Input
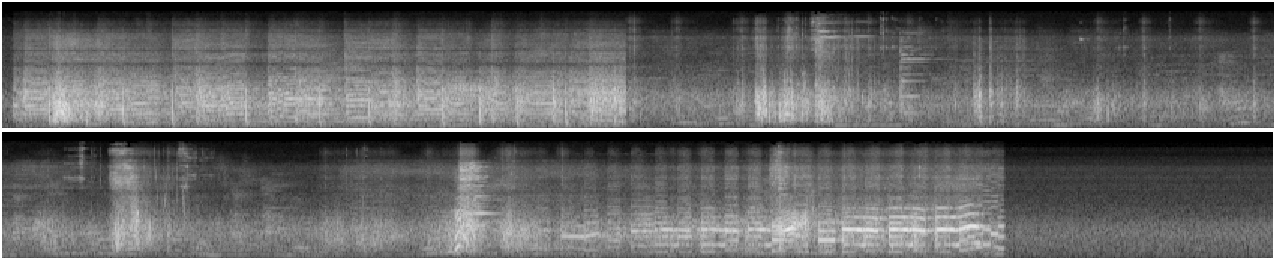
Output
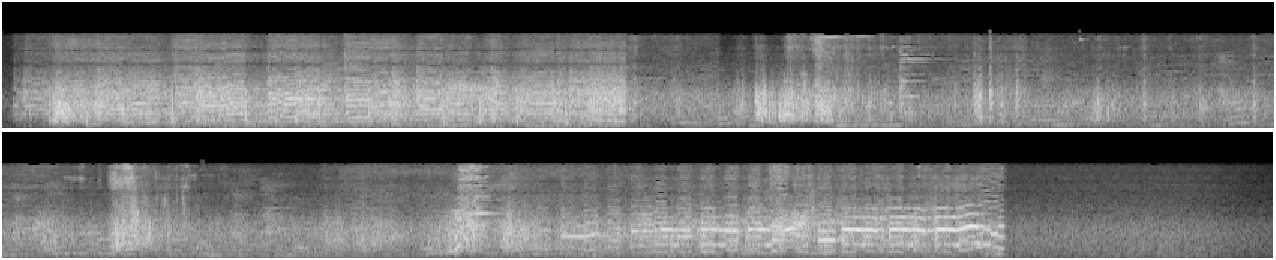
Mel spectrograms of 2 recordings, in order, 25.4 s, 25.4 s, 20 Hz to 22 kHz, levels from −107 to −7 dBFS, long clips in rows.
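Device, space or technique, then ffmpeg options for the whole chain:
low-bitrate web radio: -filter_complex "[0:a]asettb=1/sr,asplit=3[link_01][link_02][link_03];[link_01]atrim=end=7.174[link_04];[link_02]atrim=start=7.17:end=7.85,asetpts=PTS-STARTPTS,afade=type=in:duration=0.004:curve=qsin,afade=type=out:start_time=0.676:duration=0.004:curve=qsin,lowpass=frequency=1600:poles=1[link_05];[link_03]atrim=start=7.846[link_06];[link_04][link_05]acrossfade=duration=0.004:curve1=hsin:curve2=qsin[link_07];[link_07][link_06]acrossfade=duration=0.004:curve1=qsin:curve2=hsin,dynaudnorm=framelen=140:gausssize=11:maxgain=10.5dB,alimiter=limit=-10.5dB:level=0:latency=1:release=44,volume=-3.5dB" -ar 32000 -c:a aac -b:a 24k

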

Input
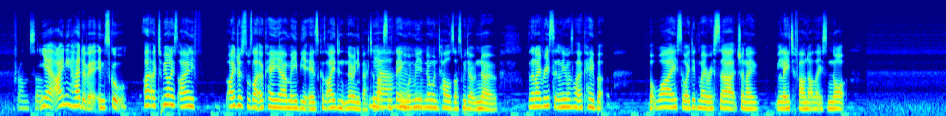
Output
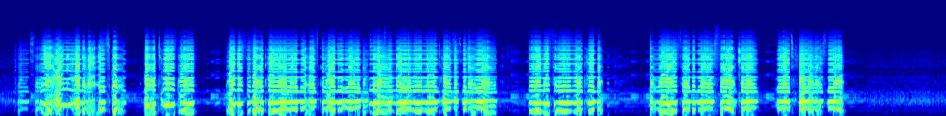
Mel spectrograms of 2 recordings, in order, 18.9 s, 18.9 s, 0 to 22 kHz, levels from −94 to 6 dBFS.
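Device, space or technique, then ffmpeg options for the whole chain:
ring modulator pedal into a guitar cabinet: -af "aeval=exprs='val(0)*sgn(sin(2*PI*580*n/s))':channel_layout=same,highpass=99,equalizer=frequency=210:width_type=q:width=4:gain=-7,equalizer=frequency=440:width_type=q:width=4:gain=6,equalizer=frequency=850:width_type=q:width=4:gain=-10,equalizer=frequency=1900:width_type=q:width=4:gain=-10,lowpass=frequency=4400:width=0.5412,lowpass=frequency=4400:width=1.3066,volume=-7dB"

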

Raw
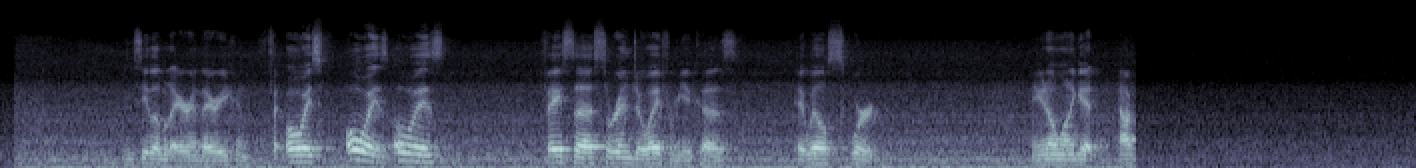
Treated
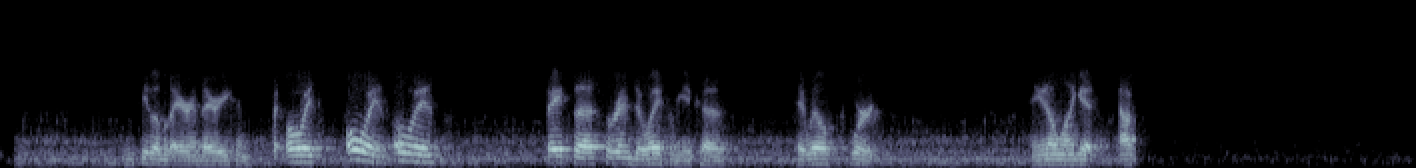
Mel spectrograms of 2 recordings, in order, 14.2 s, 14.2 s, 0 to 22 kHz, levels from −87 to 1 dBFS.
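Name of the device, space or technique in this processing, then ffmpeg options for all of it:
mobile call with aggressive noise cancelling: -filter_complex "[0:a]asplit=3[link_01][link_02][link_03];[link_01]afade=type=out:start_time=5.1:duration=0.02[link_04];[link_02]highpass=200,afade=type=in:start_time=5.1:duration=0.02,afade=type=out:start_time=6.26:duration=0.02[link_05];[link_03]afade=type=in:start_time=6.26:duration=0.02[link_06];[link_04][link_05][link_06]amix=inputs=3:normalize=0,highpass=frequency=120:poles=1,afftdn=noise_reduction=35:noise_floor=-37,volume=-4dB" -ar 8000 -c:a libopencore_amrnb -b:a 12200

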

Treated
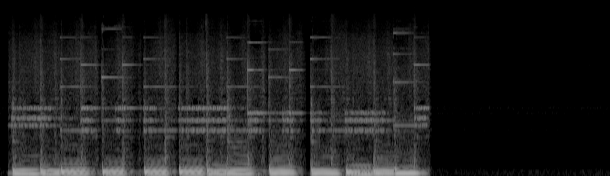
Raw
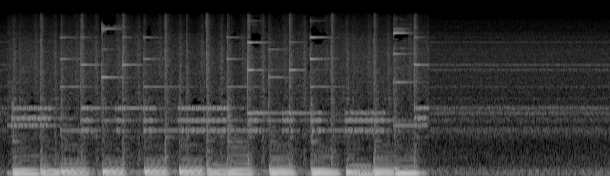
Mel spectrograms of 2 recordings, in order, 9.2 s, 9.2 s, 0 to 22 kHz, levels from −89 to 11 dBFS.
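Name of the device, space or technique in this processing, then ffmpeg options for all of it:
limiter into clipper: -filter_complex "[0:a]acrossover=split=4500[link_01][link_02];[link_02]acompressor=threshold=-46dB:ratio=4:attack=1:release=60[link_03];[link_01][link_03]amix=inputs=2:normalize=0,alimiter=limit=-15.5dB:level=0:latency=1:release=240,asoftclip=type=hard:threshold=-17dB,agate=range=-27dB:threshold=-37dB:ratio=16:detection=peak,volume=-6dB"

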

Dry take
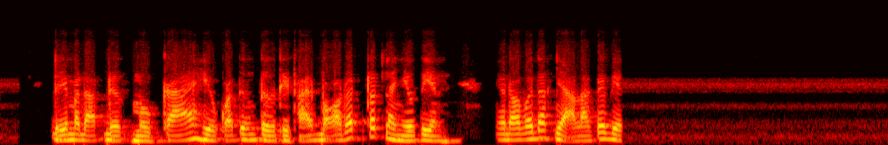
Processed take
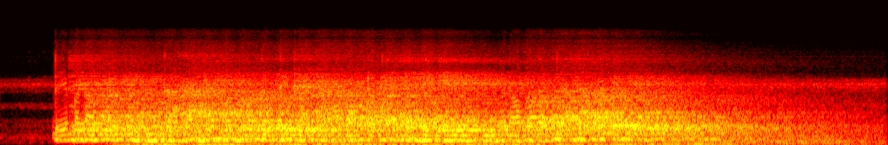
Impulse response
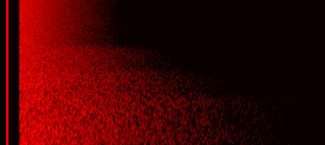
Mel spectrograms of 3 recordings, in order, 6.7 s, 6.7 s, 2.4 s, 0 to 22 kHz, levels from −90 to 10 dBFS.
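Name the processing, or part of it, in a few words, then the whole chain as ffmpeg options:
cave: -filter_complex "[0:a]asplit=7[link_01][link_02][link_03][link_04][link_05][link_06][link_07];[link_02]adelay=428,afreqshift=-140,volume=-12.5dB[link_08];[link_03]adelay=856,afreqshift=-280,volume=-17.7dB[link_09];[link_04]adelay=1284,afreqshift=-420,volume=-22.9dB[link_10];[link_05]adelay=1712,afreqshift=-560,volume=-28.1dB[link_11];[link_06]adelay=2140,afreqshift=-700,volume=-33.3dB[link_12];[link_07]adelay=2568,afreqshift=-840,volume=-38.5dB[link_13];[link_01][link_08][link_09][link_10][link_11][link_12][link_13]amix=inputs=7:normalize=0,aecho=1:1:167:0.398[link_14];[1:a]atrim=start_sample=2205[link_15];[link_14][link_15]afir=irnorm=-1:irlink=0,volume=5.5dB"

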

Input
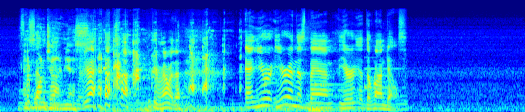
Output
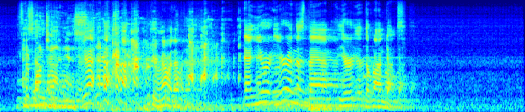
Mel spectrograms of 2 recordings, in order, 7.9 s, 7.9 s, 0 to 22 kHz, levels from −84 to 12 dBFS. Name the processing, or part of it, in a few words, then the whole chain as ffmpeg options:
chipmunk voice: -filter_complex "[0:a]asetrate=66075,aresample=44100,atempo=0.66742,asplit=2[link_01][link_02];[link_02]adelay=177,lowpass=frequency=1500:poles=1,volume=-6dB,asplit=2[link_03][link_04];[link_04]adelay=177,lowpass=frequency=1500:poles=1,volume=0.38,asplit=2[link_05][link_06];[link_06]adelay=177,lowpass=frequency=1500:poles=1,volume=0.38,asplit=2[link_07][link_08];[link_08]adelay=177,lowpass=frequency=1500:poles=1,volume=0.38,asplit=2[link_09][link_10];[link_10]adelay=177,lowpass=frequency=1500:poles=1,volume=0.38[link_11];[link_01][link_03][link_05][link_07][link_09][link_11]amix=inputs=6:normalize=0,volume=3.5dB"

